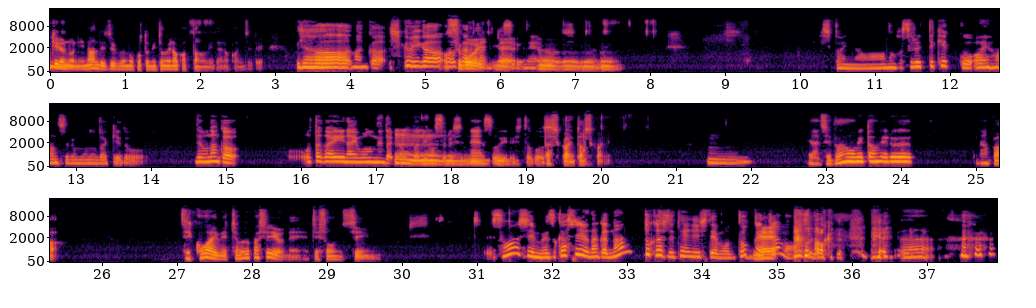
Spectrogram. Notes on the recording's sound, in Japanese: 緊急事態宣言の発出に基づき、リモート環境にて収録しております。ふだんの配信よりも聞きづらい箇所などあるかもしれませんが。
